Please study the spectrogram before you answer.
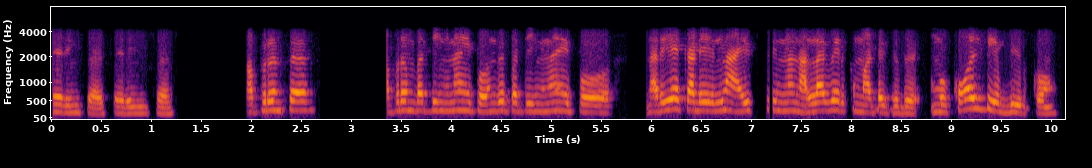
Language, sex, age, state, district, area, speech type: Tamil, male, 30-45, Tamil Nadu, Tenkasi, rural, conversation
